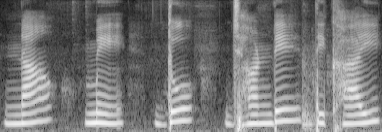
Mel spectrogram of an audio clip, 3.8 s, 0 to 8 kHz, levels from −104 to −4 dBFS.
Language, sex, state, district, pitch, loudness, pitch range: Hindi, female, Bihar, West Champaran, 215 Hz, -15 LUFS, 200-245 Hz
